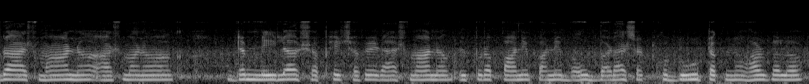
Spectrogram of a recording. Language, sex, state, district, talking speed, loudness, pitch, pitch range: Hindi, female, Uttar Pradesh, Varanasi, 180 wpm, -25 LUFS, 215 Hz, 210-220 Hz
